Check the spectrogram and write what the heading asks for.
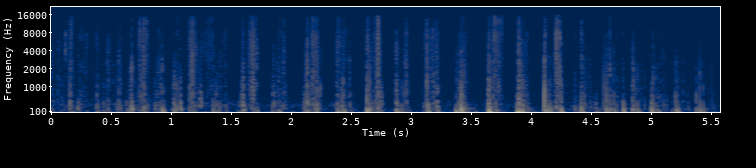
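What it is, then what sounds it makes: Plush fabric toy being scratched. A hand-sized, soft-filled stuffed hedgehog toy with a yellow face and grey fleece top is held against the microphone while fingertips and nails scratch and rub its fabric. The result is a rapid, irregular run of short, muffled scratching strokes, heavy and thumpy in the low end, with faint bright fabric rasp on each stroke.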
